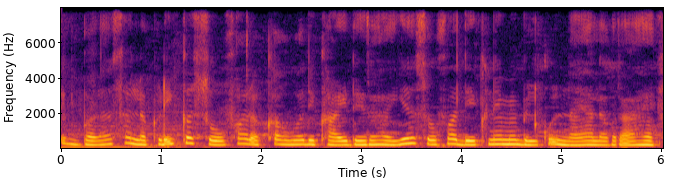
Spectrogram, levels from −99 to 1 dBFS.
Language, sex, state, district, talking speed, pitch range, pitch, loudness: Hindi, female, Andhra Pradesh, Krishna, 200 wpm, 215-250 Hz, 230 Hz, -13 LUFS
